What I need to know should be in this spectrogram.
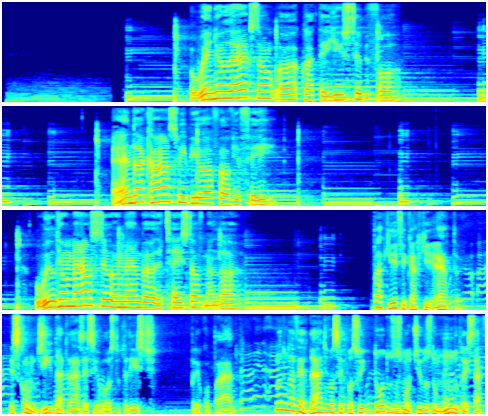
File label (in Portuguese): otimismo masc, Telemensagem de Otimismo Romântica – Voz Masculina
